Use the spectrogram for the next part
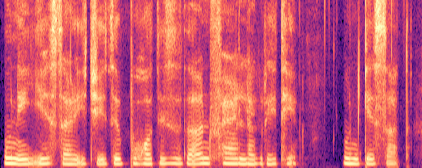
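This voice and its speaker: A woman retelling a fan story, talking softly and often half in a whisper, with many fillers. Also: on the high side, completely flat delivery, normal speed, vocal fry, husky, no room sound, studio quality.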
